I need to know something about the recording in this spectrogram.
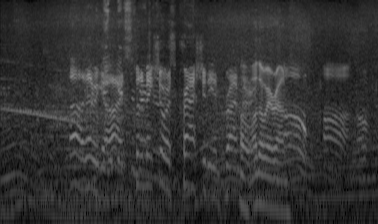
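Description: Police sirens wail loudly close by.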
